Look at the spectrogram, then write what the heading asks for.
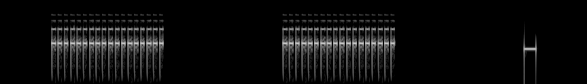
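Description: A telephone rings in two rapid trilling bursts of about a second each with a pause between, then a single short beep, clear with no voices.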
